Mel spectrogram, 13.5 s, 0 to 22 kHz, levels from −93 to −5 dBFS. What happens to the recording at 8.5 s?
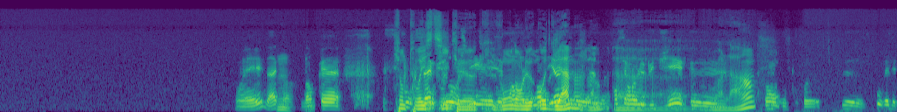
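A delayed copy of the speech trails behind it from 7.95 to 9.18 s, arriving 371 ms late and roughly 10 dB quieter. This echo leak is likely from a far-end loudspeaker whose echo canceller let some of the microphone's pickup of the call return.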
